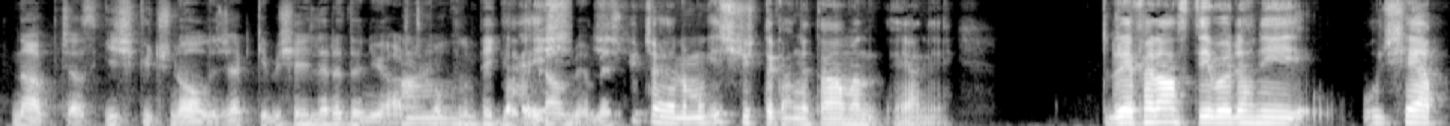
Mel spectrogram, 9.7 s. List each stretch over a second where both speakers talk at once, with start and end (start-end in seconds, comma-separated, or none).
2.6-4.1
